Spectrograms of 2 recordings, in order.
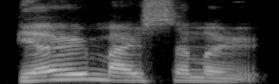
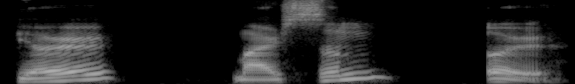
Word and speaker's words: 별 말씀을: This is a little bit hard to pronounce, but let me pronounce slowly. 별 말씀을, 별 말씀을, 별 말씀을. Because I don't want to pronounce each one, because in Korean, some word connect to the next one.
